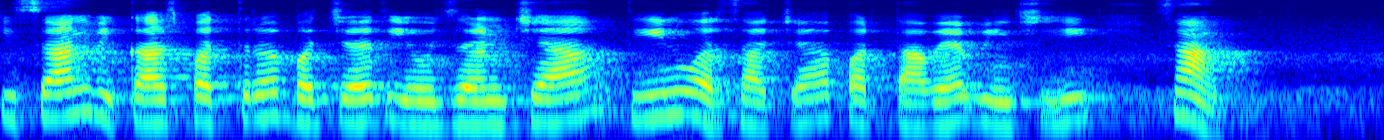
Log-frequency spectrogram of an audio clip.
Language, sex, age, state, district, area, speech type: Goan Konkani, female, 30-45, Goa, Tiswadi, rural, read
